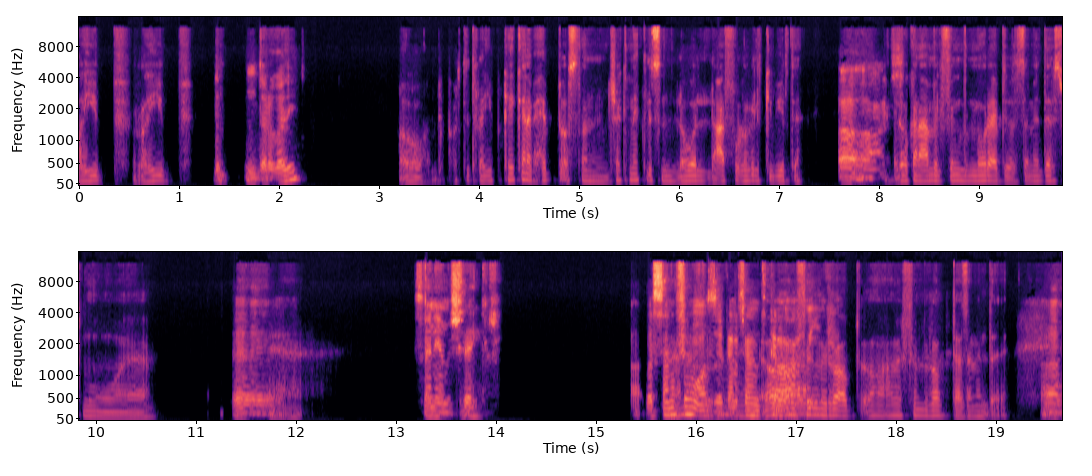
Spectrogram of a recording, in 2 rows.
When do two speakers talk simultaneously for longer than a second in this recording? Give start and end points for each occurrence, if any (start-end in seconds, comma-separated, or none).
15.7-17.5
